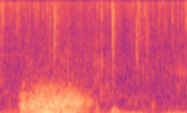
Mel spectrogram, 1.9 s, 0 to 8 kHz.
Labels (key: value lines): label: biophony, growl
recorder: SoundTrap 500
